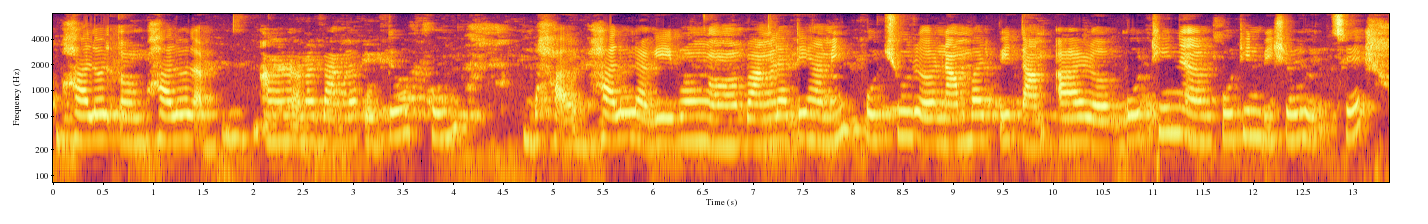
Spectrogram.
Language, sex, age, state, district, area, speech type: Bengali, female, 18-30, West Bengal, Jhargram, rural, spontaneous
